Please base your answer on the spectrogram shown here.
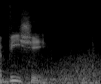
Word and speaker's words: Vichy: Pronunciation? Words? Yeah, Vichy.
